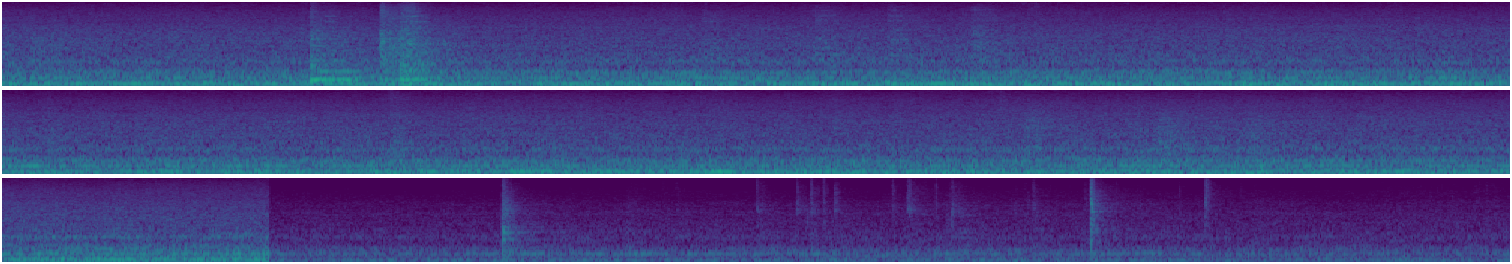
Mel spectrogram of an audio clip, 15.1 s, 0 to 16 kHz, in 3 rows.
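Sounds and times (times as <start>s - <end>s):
machine drone with air rush: 0.0s - 11.3s.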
